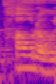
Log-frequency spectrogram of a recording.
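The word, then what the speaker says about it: τ: 읽을 때는 타우라고 읽어 주면 되고요 돌림힘은 힘의 크기에다가 거리값을 곱해 준 값으로 우리가 나타내 줄 수 있는게 바로 돌림 힘이야.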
